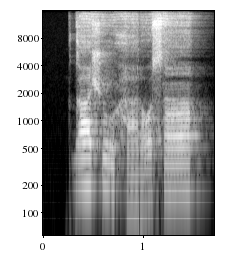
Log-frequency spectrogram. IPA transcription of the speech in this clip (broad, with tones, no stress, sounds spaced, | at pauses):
ɡ a˦ ʃ ũ˦˨ h a˨ ɾ ɔ˧ s ã˦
